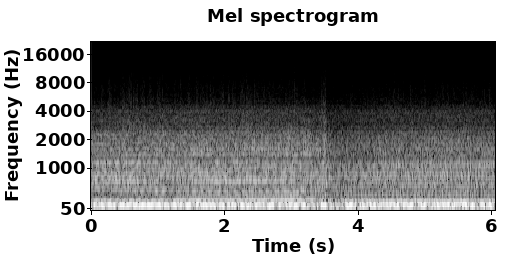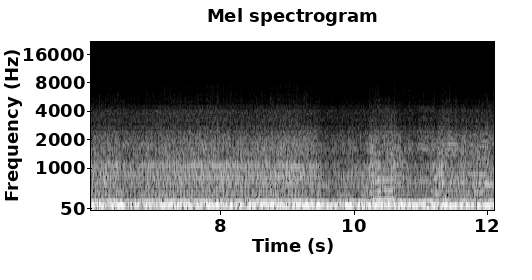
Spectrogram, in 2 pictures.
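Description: Race car's engine at high revs, heard from inside the cabin, running steadily under power. It changes pitch about three and a half seconds in, a gear change, and the revs rise and fall near the end.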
